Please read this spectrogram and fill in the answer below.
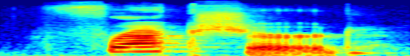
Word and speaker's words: fractured: development second syllable stress fractured fractured first syllable stress on that it's not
